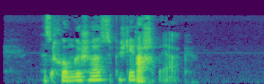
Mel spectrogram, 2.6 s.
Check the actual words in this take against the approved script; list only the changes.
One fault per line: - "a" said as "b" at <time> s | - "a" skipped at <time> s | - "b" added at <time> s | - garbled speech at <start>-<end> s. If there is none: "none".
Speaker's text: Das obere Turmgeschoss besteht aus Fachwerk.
- "obere" skipped at 0.5 s
- "aus" skipped at 1.4 s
